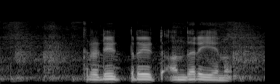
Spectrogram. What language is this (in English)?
Kannada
